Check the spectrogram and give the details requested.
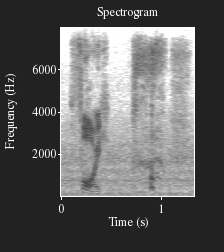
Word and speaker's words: Fowey: I think it's pronounced Fowey. It's the China Clay terminal. We've got Trevor in Tunnel. Yeah, Trevor in Tunnel coming up shortly as well. Foy.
